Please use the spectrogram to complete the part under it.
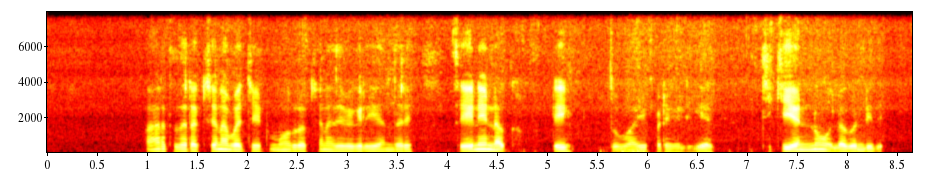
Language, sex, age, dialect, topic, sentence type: Kannada, male, 18-24, Coastal/Dakshin, banking, statement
